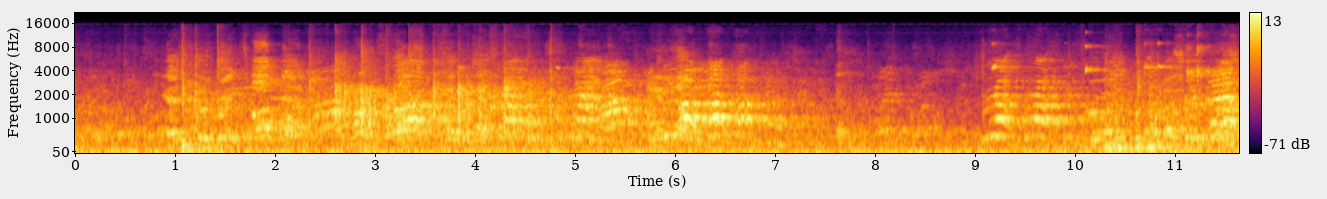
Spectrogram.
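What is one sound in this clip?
A crowd of young women and girls cheers and chants loudly in an echoing gym.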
